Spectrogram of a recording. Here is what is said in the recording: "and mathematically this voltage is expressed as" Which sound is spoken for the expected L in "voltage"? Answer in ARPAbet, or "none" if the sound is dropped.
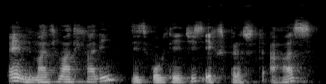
none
